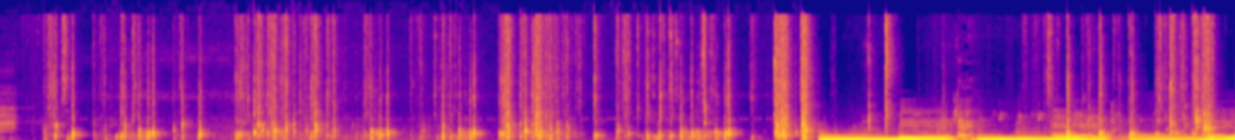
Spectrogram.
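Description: Rapid runs of light clacks from plastic sport-stacking cups being stacked up and down on a mat. About eight seconds in, much louder guitar music comes in.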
